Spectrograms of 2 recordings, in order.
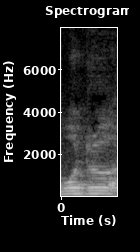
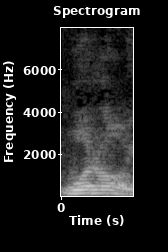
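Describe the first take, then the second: First: The middle consonant sounds like a D. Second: The middle consonant sounds like an R. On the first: "water라고 D 발음합니다" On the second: "미국 사람 딱 가면 R로 바뀌어요"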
